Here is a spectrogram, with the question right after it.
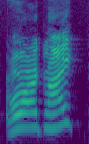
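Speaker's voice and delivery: squinting Aussie greeting, high and loud; Australian accent. Shown as a demonstration. Londoner squinting to turn their greeting Aussie, Australian accent. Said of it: "it's Aussie".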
